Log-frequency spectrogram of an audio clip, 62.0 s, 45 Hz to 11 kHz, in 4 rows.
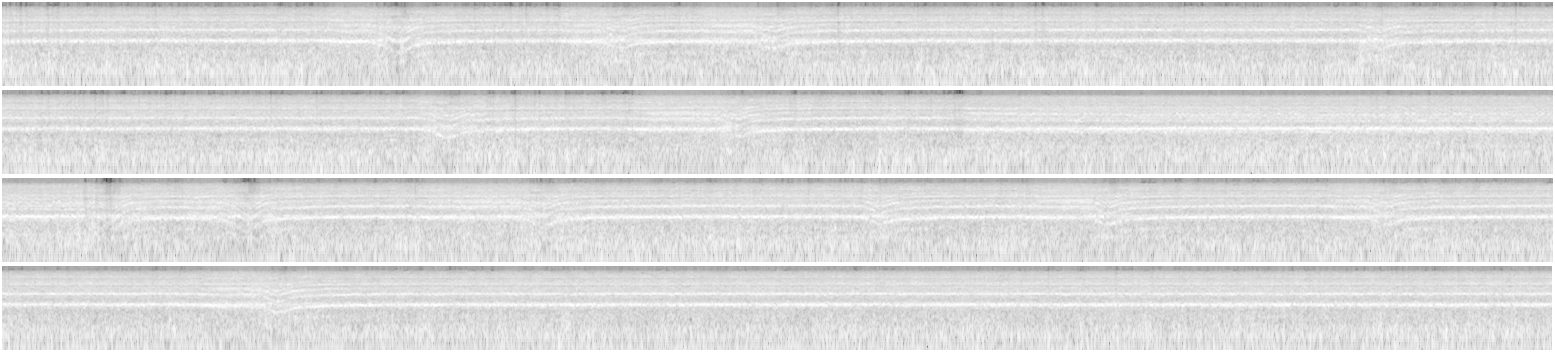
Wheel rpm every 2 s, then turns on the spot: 220, 220, 200, 200, 220, 240, 220, 210, 230, 230, 210, 210, 220, 210, 210, 200, 160, 210, 200, 220, 210, 210, 210, 230, 210, 230, 240, 230, 230, 230, 230.
none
